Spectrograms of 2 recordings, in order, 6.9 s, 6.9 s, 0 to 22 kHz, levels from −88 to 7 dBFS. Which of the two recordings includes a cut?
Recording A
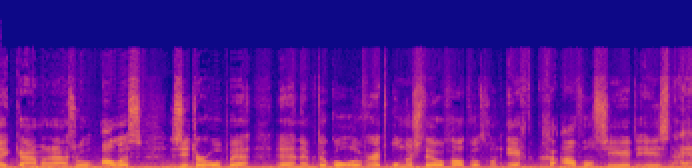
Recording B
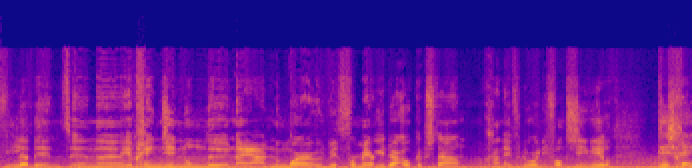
B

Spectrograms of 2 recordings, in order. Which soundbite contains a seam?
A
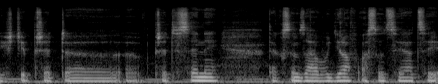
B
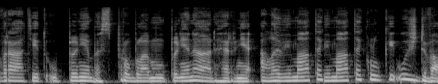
B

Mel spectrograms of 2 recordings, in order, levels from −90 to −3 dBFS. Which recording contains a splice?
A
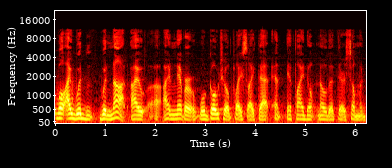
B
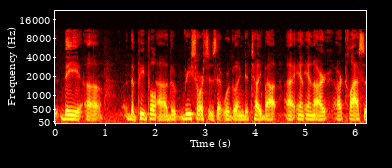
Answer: B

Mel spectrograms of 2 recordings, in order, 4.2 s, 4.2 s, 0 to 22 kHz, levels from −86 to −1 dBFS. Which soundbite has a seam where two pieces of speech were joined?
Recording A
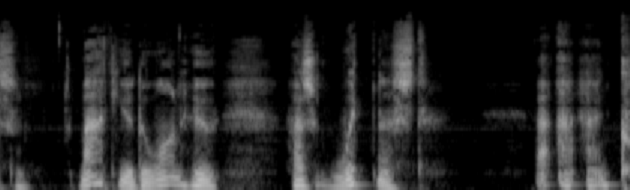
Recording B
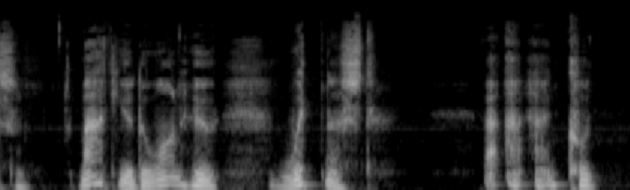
B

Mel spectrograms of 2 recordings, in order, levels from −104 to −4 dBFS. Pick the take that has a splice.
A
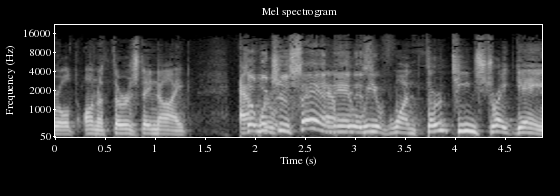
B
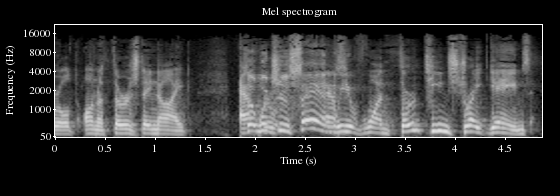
B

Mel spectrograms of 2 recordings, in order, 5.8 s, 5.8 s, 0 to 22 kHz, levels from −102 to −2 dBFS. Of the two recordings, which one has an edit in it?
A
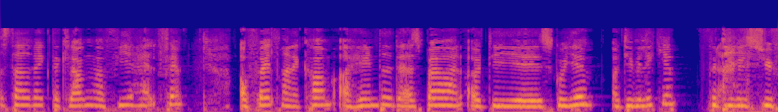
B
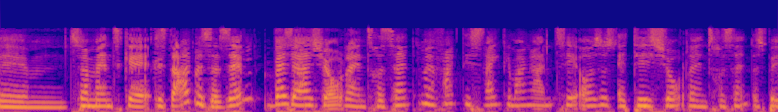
B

